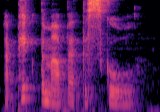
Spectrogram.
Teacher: At and the, again here's elision, and we join them together, so the final t in at is dropped and it becomes at the.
